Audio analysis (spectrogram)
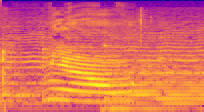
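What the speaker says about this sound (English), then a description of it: "Look at her with the cat." A cat meows once in the video game The Great Ace Attorney Chronicles, a drawn-out, rising-then-falling meow that is fairly quiet and clear.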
